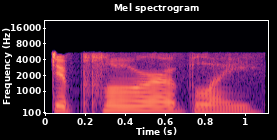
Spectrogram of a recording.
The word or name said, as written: deplorably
